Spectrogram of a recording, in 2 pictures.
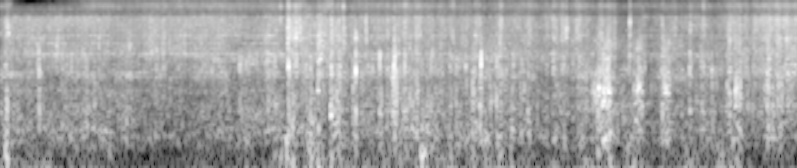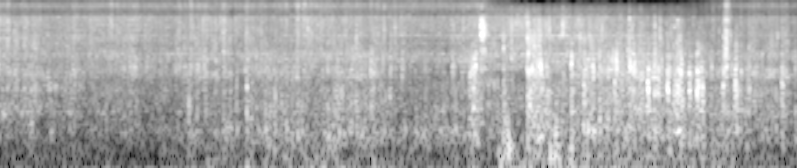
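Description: The bike rattles and clatters over bumps on the trail.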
